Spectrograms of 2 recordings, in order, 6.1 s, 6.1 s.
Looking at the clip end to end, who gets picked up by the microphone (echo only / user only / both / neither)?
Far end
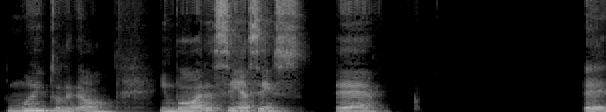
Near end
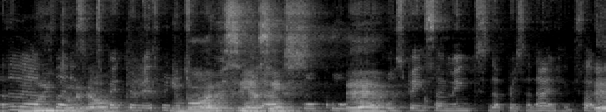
both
